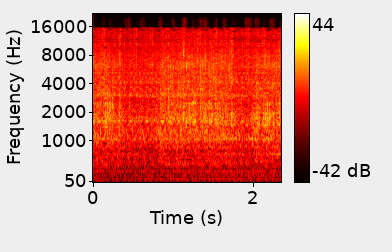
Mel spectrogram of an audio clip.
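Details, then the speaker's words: Ford 6.7L diesel, warm Florida weather, low oil pressure warning on restart (problem occurs at 68-95°F, traced to one part): steady hard clatter and metallic ticking at idle, no pitch rise; cause suspected, not confirmed. "yes it still got low oil pressure I can hear it this is amazing"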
